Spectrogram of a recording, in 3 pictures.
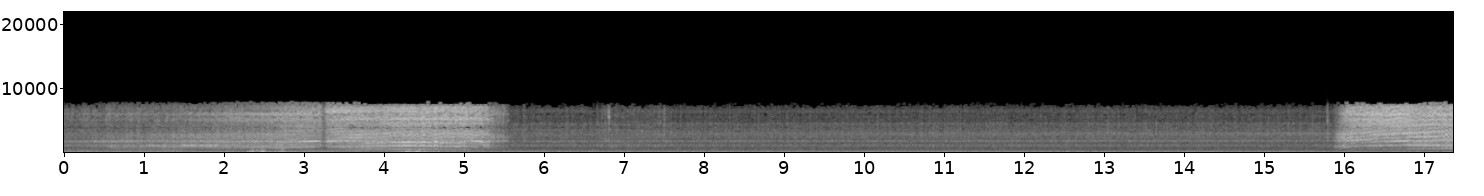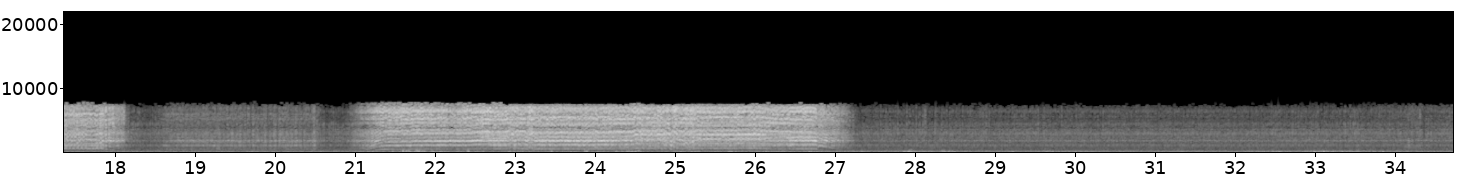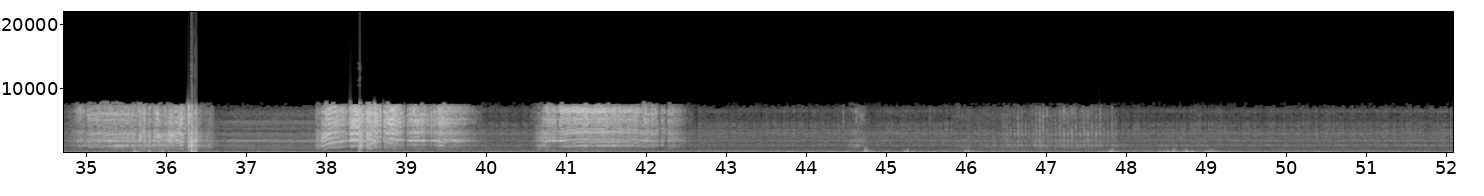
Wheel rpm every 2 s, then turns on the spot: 50, 100, 80, 10, 0, 0, 0, 10, 130, 40, 60, 150, 150, 90, 0, 0, 0, 50, 50, 130, 70, 40, 0, 10, 0, 0.
18-20 36-38 46-48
